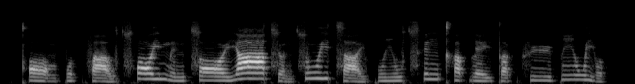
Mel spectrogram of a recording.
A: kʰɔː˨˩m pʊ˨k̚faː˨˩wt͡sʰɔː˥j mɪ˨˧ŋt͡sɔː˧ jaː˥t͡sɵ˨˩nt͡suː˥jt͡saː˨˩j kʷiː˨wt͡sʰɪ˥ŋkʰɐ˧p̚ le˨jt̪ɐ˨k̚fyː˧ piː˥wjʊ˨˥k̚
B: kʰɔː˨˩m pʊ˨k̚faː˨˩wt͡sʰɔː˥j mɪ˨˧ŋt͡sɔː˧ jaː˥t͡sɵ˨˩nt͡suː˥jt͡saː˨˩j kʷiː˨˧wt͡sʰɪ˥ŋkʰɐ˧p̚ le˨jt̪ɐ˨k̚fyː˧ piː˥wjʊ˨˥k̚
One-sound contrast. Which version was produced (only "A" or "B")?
B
